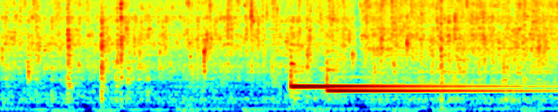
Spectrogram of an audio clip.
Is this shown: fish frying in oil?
yes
